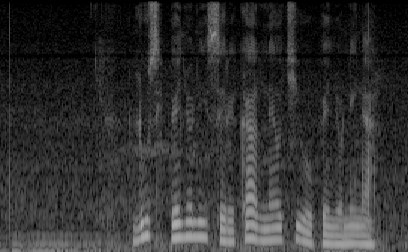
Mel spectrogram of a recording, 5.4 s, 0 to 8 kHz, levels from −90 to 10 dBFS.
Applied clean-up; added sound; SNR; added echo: none; none; none; none.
